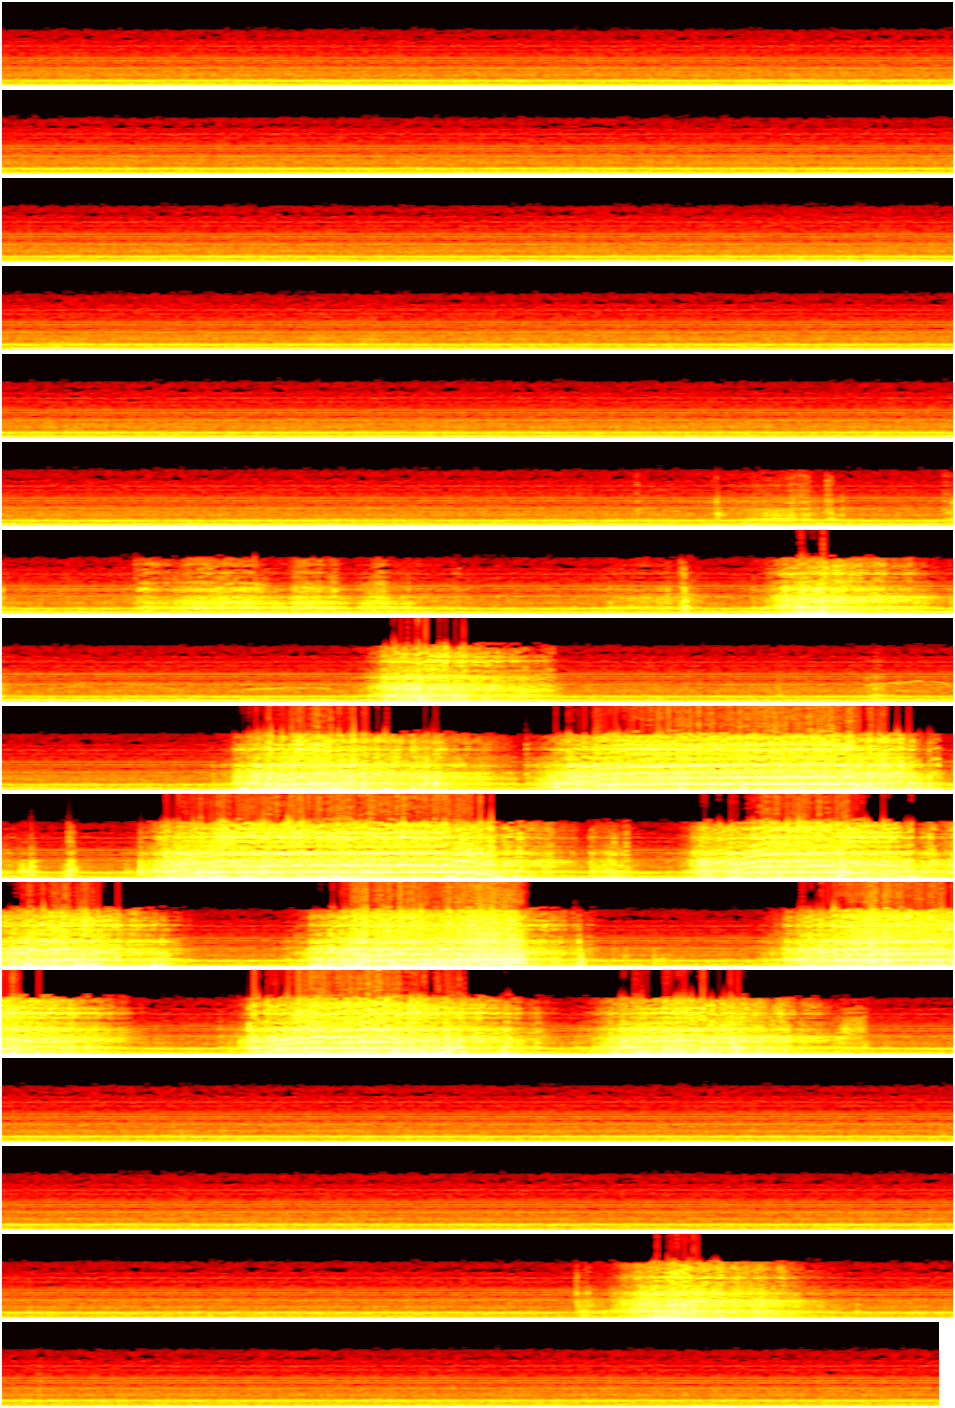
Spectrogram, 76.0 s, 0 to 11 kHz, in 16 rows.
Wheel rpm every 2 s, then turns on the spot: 0, 0, 0, 0, 0, 0, 0, 0, 0, 0, 0, 0, 0, 0, 10, 10, 20, 20, 10, 30, 90, 80, 130, 100, 70, 50, 70, 90, 20, 0, 0, 0, 0, 0, 10, 20, 0, 0.
28-32 42-44 70-72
